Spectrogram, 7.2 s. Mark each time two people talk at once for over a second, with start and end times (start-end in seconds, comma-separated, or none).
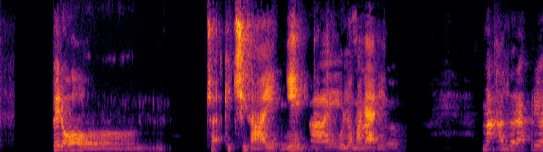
3.7-5.2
